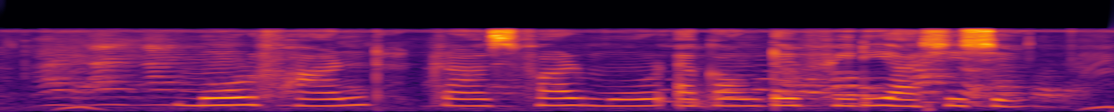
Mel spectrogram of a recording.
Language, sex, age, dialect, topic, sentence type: Bengali, female, 18-24, Rajbangshi, banking, statement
